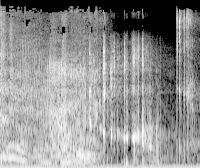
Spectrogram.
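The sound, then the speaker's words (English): Crisp, wet crunches of a werewolf biting into an apple, several sharp bursts in an uneven chewing rhythm, following a low, wavering voiced drone at the start. “Then why is it eating apples?”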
